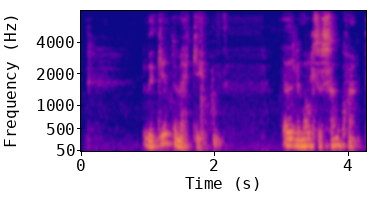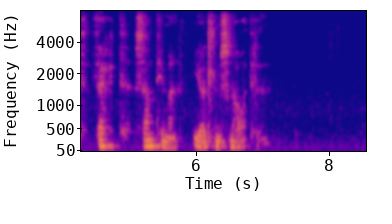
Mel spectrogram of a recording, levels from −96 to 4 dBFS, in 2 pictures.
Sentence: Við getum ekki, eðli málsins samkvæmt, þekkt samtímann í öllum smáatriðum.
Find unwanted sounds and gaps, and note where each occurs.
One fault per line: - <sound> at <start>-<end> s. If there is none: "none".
none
